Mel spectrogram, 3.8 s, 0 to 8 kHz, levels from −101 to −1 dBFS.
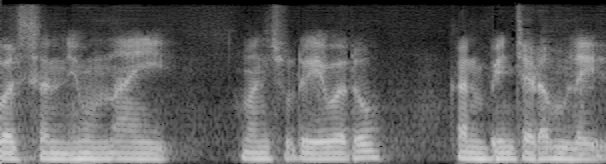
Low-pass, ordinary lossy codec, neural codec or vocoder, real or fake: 7.2 kHz; AAC, 32 kbps; codec, 16 kHz, about 1 kbps, DyCAST, with the encoder's durations; fake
